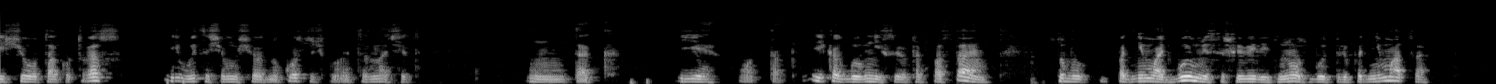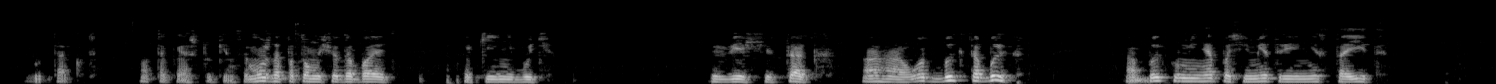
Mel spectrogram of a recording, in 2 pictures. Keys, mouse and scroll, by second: 1.6 r, 6.2 e, 13.7 middle click, 19.2 KP_7, 20.6 scroll down 2, 22.4-23.0 scroll down 1, 23.9-24.6 scroll down 2, 24.6 scroll up 1, 25.3 shift+middle click, 26.5 click, 29.3 click.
